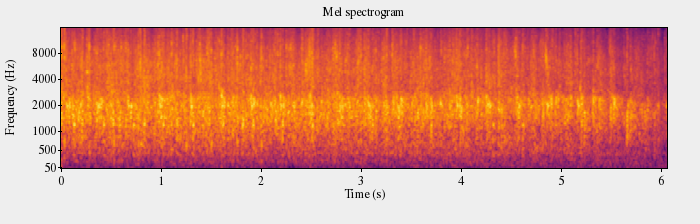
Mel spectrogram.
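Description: Loud, sustained applause from an audience at a police department employee of the year awards ceremony, thick steady clapping filling the room and tapering slightly at the end.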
